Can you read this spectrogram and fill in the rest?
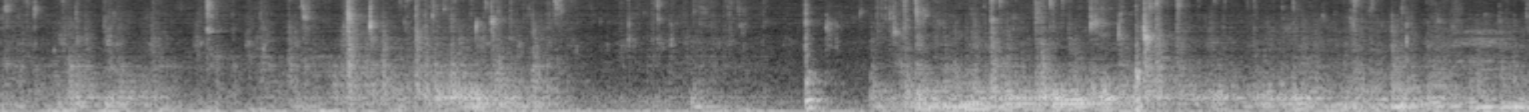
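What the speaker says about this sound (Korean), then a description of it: "이렇게 살살 생수로 흐르는 물로 골고루 헹궈 주시고요" Running tap water rinses anchovies and nuts in a strainer over a sink, a steady close splash and gurgle with brief louder spurts, alone without talk.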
